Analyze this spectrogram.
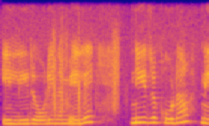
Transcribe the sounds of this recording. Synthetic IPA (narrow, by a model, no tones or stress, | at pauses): elːiɾoːɽinːɐmeːleniːɾɾɐkːuːɽani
